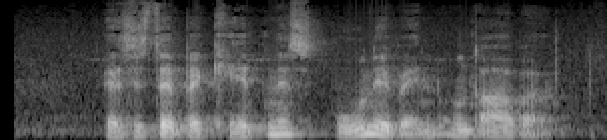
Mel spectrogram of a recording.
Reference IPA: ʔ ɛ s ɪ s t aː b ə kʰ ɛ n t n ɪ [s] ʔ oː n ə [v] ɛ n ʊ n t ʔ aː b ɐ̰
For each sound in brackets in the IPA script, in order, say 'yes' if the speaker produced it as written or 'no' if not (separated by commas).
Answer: yes, yes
